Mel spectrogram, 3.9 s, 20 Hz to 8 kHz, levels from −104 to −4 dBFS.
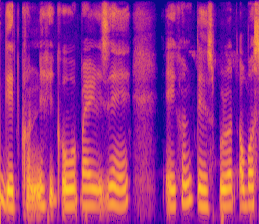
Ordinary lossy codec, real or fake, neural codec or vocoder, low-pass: none; real; none; none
